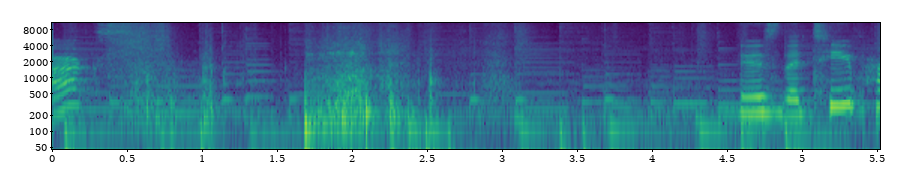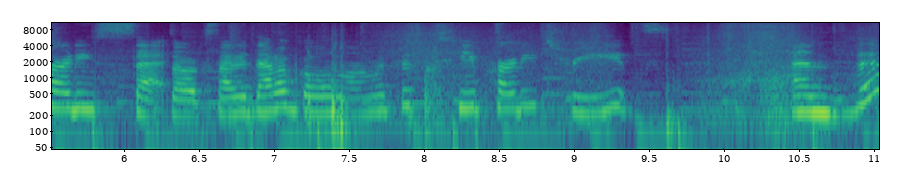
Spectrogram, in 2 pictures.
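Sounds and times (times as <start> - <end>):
background music: 0.0 - 11.0
cardboard box rustling and knocking: 0.4 - 2.7, 7.2 - 8.3.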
